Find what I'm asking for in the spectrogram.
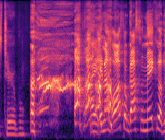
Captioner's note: laughing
